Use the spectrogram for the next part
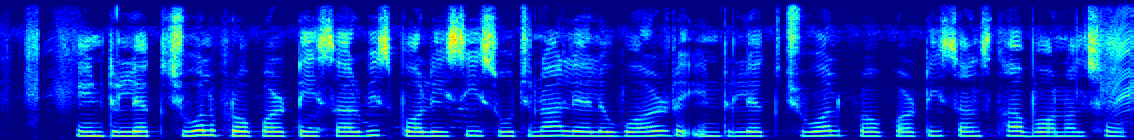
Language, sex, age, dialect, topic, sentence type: Maithili, female, 31-35, Bajjika, banking, statement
